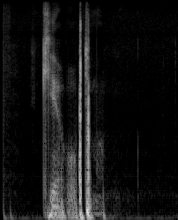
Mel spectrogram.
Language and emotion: Russian, neutral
